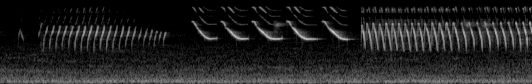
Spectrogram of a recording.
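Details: Canary in full song, used to stimulate and train other canaries: a rolling rapid trill, four loud descending slurred notes, then a long fast pulsed trill, over faint low hum.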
